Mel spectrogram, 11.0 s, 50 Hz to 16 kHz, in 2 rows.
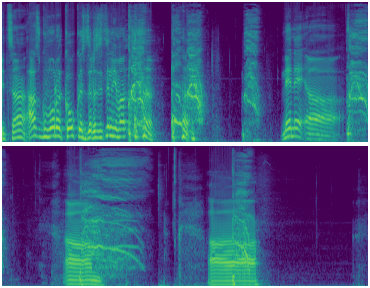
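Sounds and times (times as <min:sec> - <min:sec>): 
speech: 0:00.0 - 0:05.3, 0:06.4 - 0:07.1, 0:08.6 - 0:09.4
person coughing harshly: 0:01.8 - 0:04.0, 0:05.2 - 0:05.7, 0:06.6 - 0:07.7, 0:08.8 - 0:09.4.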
